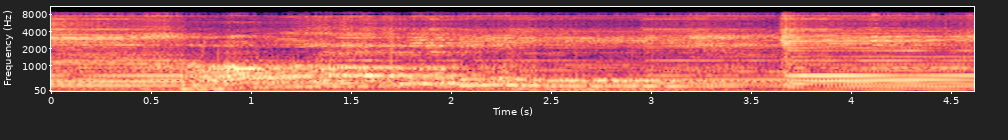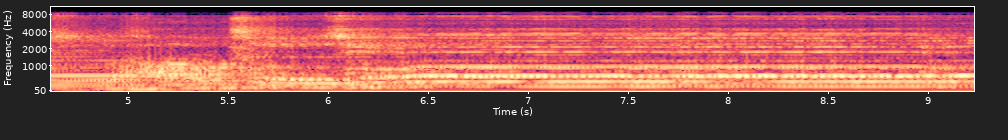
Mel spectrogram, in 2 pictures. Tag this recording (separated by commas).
Male singing, Music, Female singing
